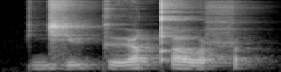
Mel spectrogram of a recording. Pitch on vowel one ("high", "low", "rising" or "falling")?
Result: rising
